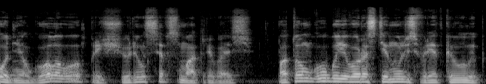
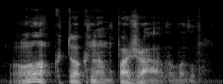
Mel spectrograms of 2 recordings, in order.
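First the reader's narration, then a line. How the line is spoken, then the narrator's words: Grumbling. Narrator (Russian): проворчал он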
